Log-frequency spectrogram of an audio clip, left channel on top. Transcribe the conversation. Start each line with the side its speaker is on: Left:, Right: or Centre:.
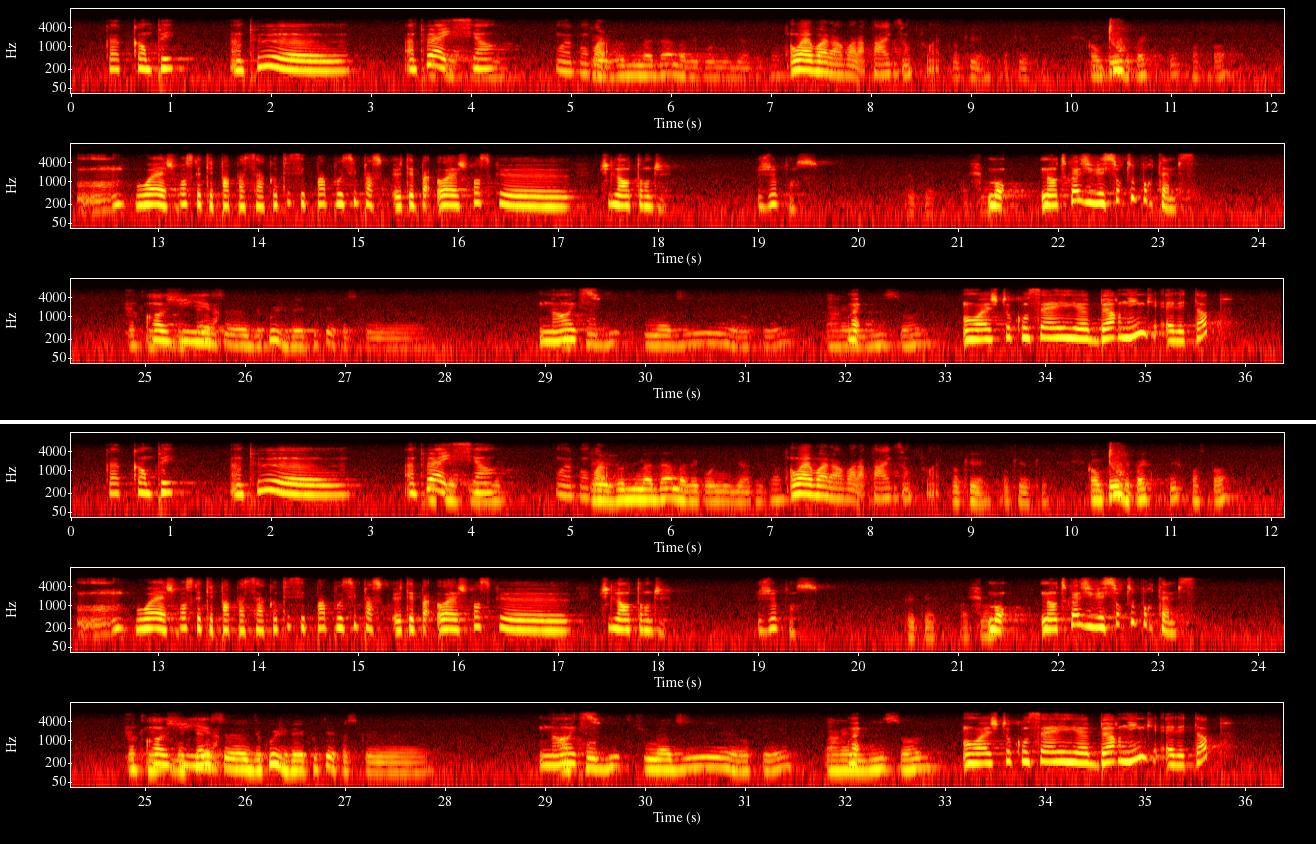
Centre: qu'a campé, un peu, euh, un peu
Right: Ok,
Centre: haïtien.
Right: si, je vois.
Centre: Ouais, bon,
Right: C'est
Centre: voilà.
Right: Jolie Madame avec Ronny Dia, c'est ça?
Centre: Ouais, voilà, voilà, par exemple, ouais.
Right: Ok, ok, ok. Campé,
Centre: Donc,
Right: j'ai pas écouté, je pense pas.
Centre: mm, ouais, je pense que t'es pas passé à côté, c'est pas possible parce que euh, t'es pas, ouais, je pense que tu l'as entendu, je pense.
Right: Peut-être, franchement.
Centre: Bon, mais en tout cas, j'y vais surtout pour Thames
Right: Ok.
Centre: en juillet,
Right: Mais Thames,
Centre: là.
Right: euh, du coup, je vais écouter parce que euh,
Centre: Non,
Right: Afrobeat,
Centre: ils sont-
Right: tu m'as dit, euh, ok. R&B,
Centre: ouais,
Right: Soul,
Centre: ouais, je te conseille euh, Burning, elle est top.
